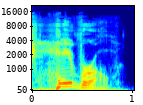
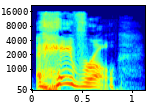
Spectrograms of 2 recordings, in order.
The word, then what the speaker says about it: Haverhill: Silent H. Haverhill. – Haverhill.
